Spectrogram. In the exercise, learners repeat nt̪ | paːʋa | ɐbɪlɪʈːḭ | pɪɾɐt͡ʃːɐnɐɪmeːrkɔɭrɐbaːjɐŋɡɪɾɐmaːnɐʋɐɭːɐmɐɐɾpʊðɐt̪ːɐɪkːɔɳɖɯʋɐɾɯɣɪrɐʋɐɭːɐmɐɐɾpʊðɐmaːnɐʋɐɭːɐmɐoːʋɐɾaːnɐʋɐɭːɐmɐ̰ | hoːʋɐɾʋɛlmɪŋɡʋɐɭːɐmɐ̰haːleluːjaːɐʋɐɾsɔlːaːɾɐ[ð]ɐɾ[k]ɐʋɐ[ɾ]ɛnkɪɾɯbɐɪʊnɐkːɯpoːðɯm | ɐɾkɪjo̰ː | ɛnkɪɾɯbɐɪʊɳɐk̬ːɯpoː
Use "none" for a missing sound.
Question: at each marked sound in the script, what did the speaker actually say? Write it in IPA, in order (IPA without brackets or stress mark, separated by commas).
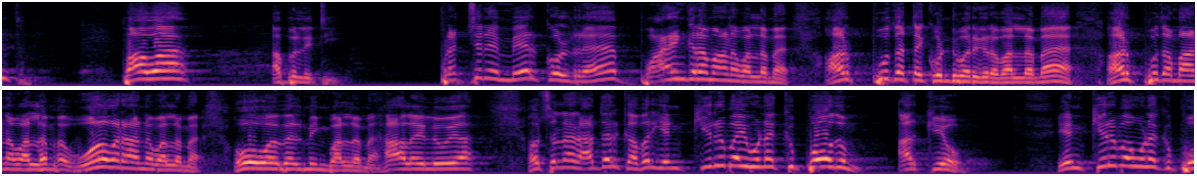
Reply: ð, k, ɾ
